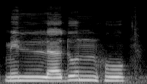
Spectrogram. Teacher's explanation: یہاں پر اظہار ہوگا تو نون ساکن کے بعد میں ہا حلقی لیٹر ہے، تو اس لیے یہاں پر ہم اس کو ظاہر کر کے پڑھیں گے نون کو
